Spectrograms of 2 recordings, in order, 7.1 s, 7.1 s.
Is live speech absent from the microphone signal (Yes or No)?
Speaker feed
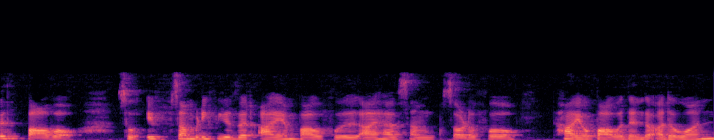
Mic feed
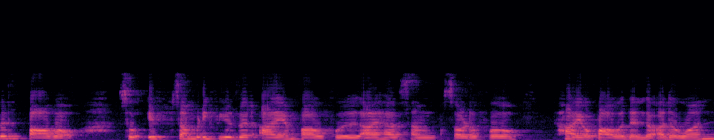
Yes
